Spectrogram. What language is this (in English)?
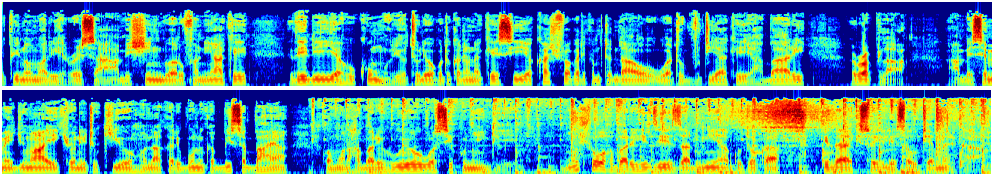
Swahili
